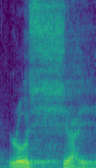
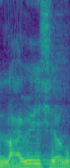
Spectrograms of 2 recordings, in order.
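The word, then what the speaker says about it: lawesii: 로시아이. 옛날에 라웨시라고 발음했는데 사실은 실제적으로 보니까 로시 또는 로시아이 뭐 이렇게 부르는 게 맞는 것 같아요.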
